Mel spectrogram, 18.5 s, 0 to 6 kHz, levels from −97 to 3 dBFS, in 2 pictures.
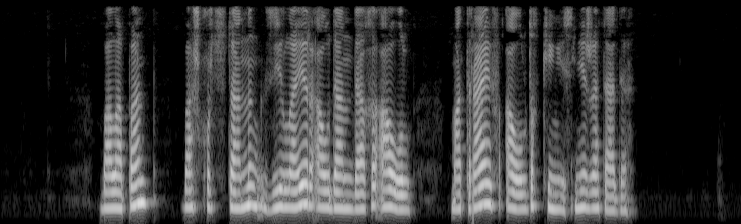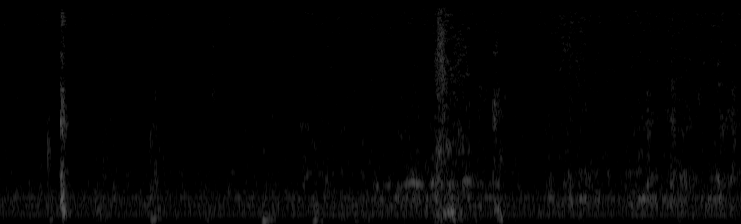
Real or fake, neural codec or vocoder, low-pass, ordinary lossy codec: real; none; 5.4 kHz; MP3, 48 kbps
